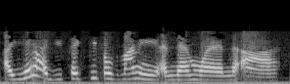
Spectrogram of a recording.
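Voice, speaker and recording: A caller from Buffalo, New York making an unscripted complaint on a radio show, husky, accusatory and halting. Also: medium pitch, lively intonation, no room sound. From Buffalo, New York, USA. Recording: dull, lo-fi call to radio.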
